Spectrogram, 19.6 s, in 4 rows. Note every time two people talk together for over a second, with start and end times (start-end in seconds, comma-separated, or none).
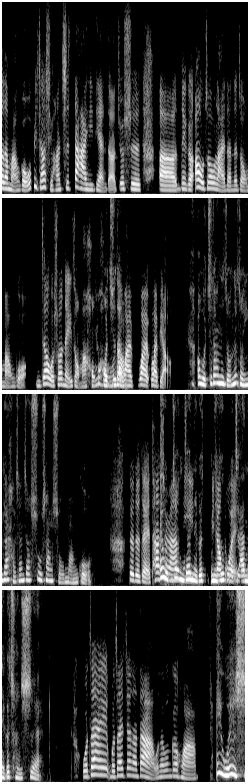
13.0-14.7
